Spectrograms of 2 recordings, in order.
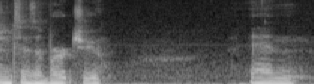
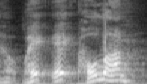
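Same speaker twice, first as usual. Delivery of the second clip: higher, louder playful hey, hold on; mock excited interruption; 10 semitones higher, 8 dB louder than usual. Stopping the trainee to film his praise, mock excited. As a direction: jump in like you must record it.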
